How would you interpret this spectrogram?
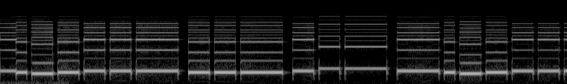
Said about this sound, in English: Any patients at risk of falling have bed alarms that go off as soon as the patient rises from the bed. Since a patient can fall in the blink of an eye, the alarm is distinctive.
